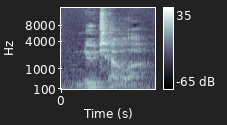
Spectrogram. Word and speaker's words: Nutella: of full calorie decoder Nutella and yes it's pronounced Nutella not know toka Oh in and out anyone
